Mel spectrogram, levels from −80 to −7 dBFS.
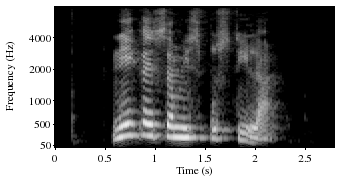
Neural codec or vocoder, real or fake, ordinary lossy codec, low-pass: codec, 16 kHz, 4 kbps, FreqCodec, larger model; fake; none; none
